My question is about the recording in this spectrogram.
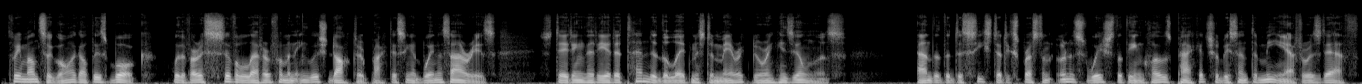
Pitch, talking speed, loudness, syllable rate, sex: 95 Hz, 235 wpm, -21 LUFS, 6.4 syllables/s, male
